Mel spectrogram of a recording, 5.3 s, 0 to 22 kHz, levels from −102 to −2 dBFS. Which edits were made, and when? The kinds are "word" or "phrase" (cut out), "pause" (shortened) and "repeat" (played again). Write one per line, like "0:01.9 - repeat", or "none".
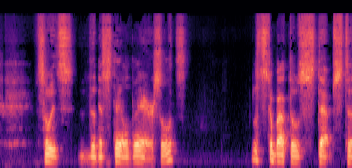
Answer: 0:01.1 - word
0:01.5 - word
0:04.0 - word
